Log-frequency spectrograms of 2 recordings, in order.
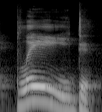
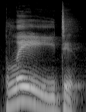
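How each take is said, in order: No difference in how they are said.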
